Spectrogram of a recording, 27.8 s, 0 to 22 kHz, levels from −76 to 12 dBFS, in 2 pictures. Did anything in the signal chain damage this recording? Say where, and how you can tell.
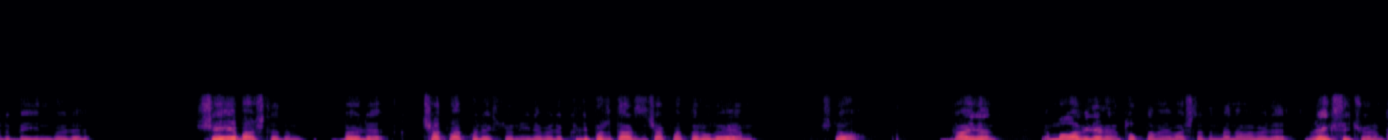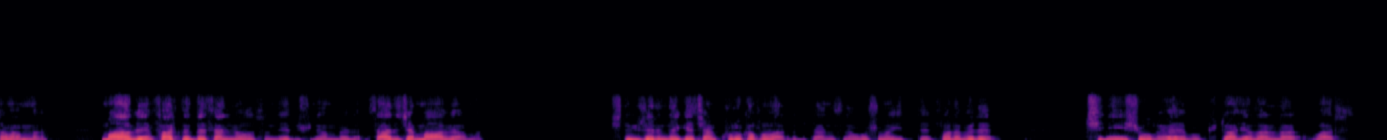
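Yes: the damage happens at the call-processing stage, as AMR comfort noise. Eleven times between 1.09 s and the end of the clip at 27.76 s, the real background drops out during pauses and a smooth, steady synthetic hiss replaces it. These gaps last from 20 ms to 1.1 s, and the longest are at 1.09 s and 18.89 s. The sender's voice activity detector treated these stretches as silence and stopped sending speech frames, so the receiver filled each gap with generated noise. The wideband codec itself sounds clean.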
